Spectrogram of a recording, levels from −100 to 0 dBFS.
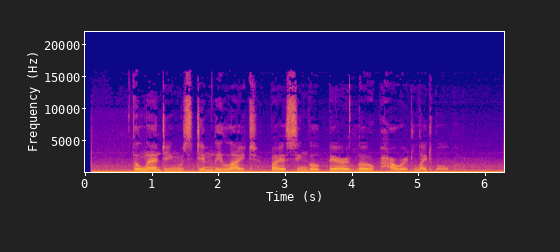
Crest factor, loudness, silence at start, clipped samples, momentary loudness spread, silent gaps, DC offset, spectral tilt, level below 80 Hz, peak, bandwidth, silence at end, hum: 14 dB; -25 LUFS; 0.1 s; under 0.1%; 8 LU; none; under 0.1%; -5.5 dB/octave; -24 dBFS; -8 dBFS; 12.5 kHz; 0 s; none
